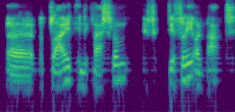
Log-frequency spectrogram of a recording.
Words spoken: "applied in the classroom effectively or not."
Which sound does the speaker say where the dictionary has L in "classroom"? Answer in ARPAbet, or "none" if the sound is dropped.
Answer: L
